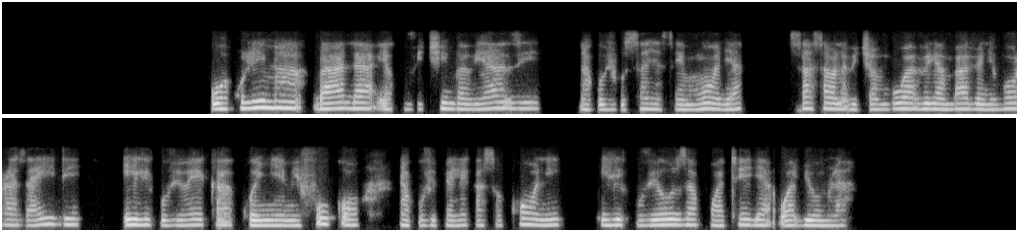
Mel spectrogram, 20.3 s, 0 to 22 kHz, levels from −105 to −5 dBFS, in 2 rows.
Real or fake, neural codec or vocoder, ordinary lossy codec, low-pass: fake; codec, 16 kHz, 4 kbps, FreqCodec, smaller model; Opus, 16 kbps; 7.2 kHz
